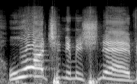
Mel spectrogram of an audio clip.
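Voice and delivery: yelled watch ihn nämlich schnell; shouted repeat. Acted. Repeated line, escalating.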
